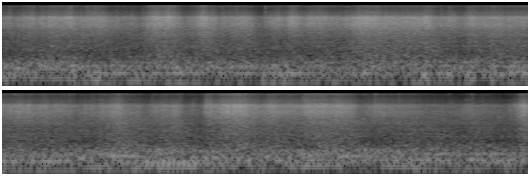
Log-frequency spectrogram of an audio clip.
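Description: Heavy rain pelting a car's roof and windscreen, heard from inside the cabin, steady throughout over the low rumble of the moving car.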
